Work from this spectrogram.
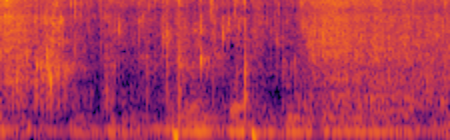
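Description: Green chillies hitting hot oil in a wok give a loud, steady sizzle with a couple of sharp clinks partway through, close up and alone.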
